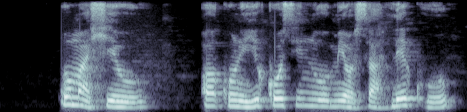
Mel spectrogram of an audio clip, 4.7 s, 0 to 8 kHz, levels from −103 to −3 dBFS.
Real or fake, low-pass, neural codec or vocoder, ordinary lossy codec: real; 7.2 kHz; none; none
